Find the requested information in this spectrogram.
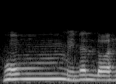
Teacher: ہم من اللہ میں 2 میم اکٹھے ہو رہے ہیں، ادغام شفی کریں گے، 2 کاؤنٹ کرنا ہے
